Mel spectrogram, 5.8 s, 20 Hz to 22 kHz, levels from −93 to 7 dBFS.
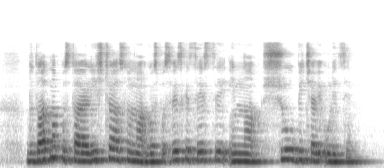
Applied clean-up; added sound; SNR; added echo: none; none; none; reverberation time 0.6 s.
